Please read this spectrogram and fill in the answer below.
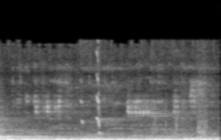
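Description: Dry-erase marker squeaking in short strokes on a whiteboard, with a single sharp click about a second in, over faint background music.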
